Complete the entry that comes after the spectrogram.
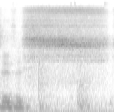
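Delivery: xi hissed softly and slowly; soft xi sound. Shown as a demonstration. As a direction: breathe out xi without voice. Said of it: "xi sound".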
